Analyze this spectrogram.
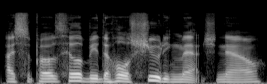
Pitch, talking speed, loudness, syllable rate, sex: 125 Hz, 200 wpm, -17 LUFS, 5.2 syllables/s, male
